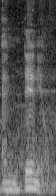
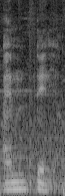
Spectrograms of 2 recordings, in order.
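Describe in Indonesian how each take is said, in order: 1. 'I am' disingkat menjadi satu suku kata. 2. 'I am' disingkat menjadi satu suku kata.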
